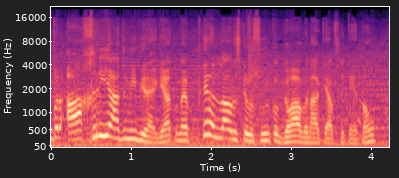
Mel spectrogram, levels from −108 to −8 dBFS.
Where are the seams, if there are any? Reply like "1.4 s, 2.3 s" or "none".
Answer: none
